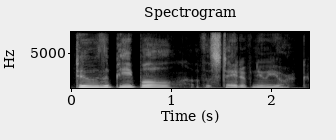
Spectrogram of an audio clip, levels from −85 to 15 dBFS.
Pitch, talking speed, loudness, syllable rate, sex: 110 Hz, 225 wpm, -18 LUFS, 4.7 syllables/s, male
